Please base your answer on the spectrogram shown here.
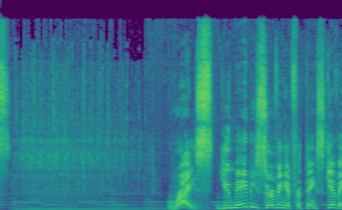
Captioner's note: tractor buzzing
